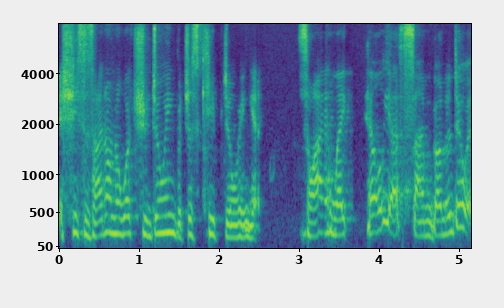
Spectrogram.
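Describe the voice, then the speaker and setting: A woman with an unremarkable speaking voice, fairly high in pitch, at a moderate pace with ordinary pitch variation and very even loudness. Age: 60s. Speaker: webinar participant. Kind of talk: personal sharing.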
